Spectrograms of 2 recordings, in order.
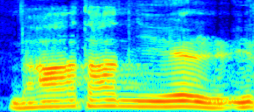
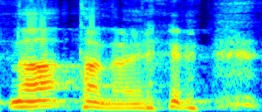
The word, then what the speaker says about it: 나다나엘: 나다니엘 이렇게 발음을 하는 거예요. 나다니엘, 나다나엘이죠. 그래서 나다니엘, 예, 이렇게 하면 되겠구나 이런 생각을 했습니다. 나다니엘, 아니 나다나엘 죄송합니다. 나다나엘.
